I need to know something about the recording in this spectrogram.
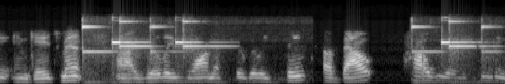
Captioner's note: chime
